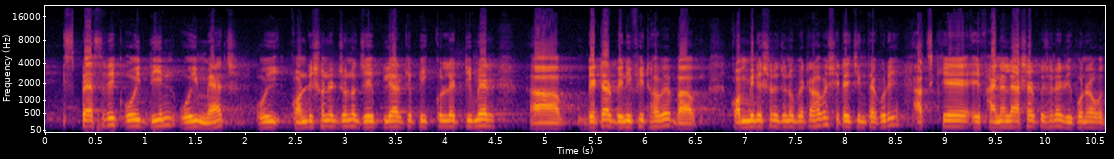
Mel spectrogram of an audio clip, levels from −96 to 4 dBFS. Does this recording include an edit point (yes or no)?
yes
